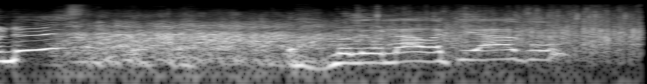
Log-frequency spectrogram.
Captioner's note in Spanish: Risas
